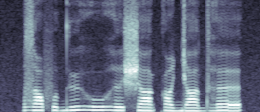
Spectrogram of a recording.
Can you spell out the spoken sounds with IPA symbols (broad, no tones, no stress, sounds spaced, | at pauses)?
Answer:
z ɑ f ə d̪ y ɦ u ɦ e ʃ a k ɑ ɟ a dʱ ɛ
